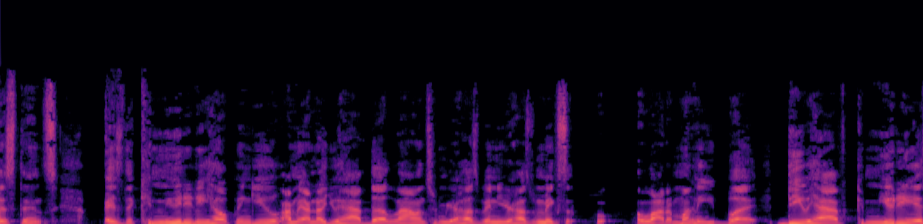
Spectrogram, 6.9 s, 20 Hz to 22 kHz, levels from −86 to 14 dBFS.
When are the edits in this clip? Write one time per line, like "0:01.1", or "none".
0:05.8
